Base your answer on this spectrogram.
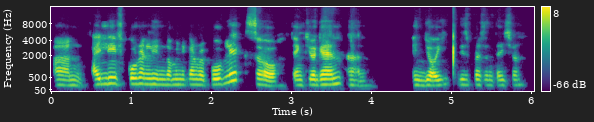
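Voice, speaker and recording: A woman's voice: mid-range voice, fairly even intonation, fairly quick, background noise. Woman giving a short polite introduction. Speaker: sales representative. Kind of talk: brief self-introduction.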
